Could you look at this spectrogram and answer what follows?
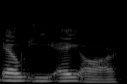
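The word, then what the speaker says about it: Leir: text called king lear but not l-e-a-r l-e-i-r but it would have been pronounced the same way king lear spelled his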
